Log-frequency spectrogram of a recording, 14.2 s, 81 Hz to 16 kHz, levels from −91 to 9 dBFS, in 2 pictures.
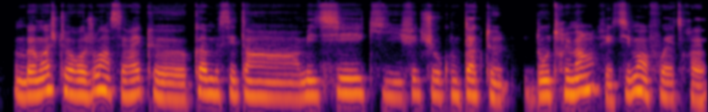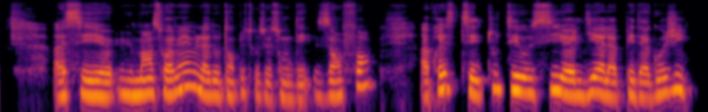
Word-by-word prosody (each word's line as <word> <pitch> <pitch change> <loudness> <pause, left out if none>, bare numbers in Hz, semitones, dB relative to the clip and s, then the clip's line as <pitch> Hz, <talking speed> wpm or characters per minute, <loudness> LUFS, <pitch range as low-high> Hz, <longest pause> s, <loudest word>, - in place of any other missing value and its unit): Bah 180 -1 +1
moi 200 +5 +3
je 235 - -1
te 225 - -3
rejoins, 195 +4 +2
c'est 200 -2 -5
vrai 185 +2 -1
que 160 -5 -3
comme 195 -2 +1
c'est 185 0 -7
un 165 -3 -3
métier 195 +3 -1
qui 185 -2 -11
est - - -9
effectué 185 +3 -7
au 180 - -4
contact 180 0 -2 0.3
d'autres 180 0 -1
humains, 215 +6 +3
effectivement, 185 +3 -1
il 195 - 0
faut 185 -1 -6
être, 165 0 -8
heu, - - -10 0.5
assez, 180 +1 +2
heu, 170 -1 +3
humain 190 0 +2
soi-même. 215 +7 +2
Là 185 -5 +3
d'autant 175 -1 -2
plus 200 +3 -10
que 165 - -10
ce 165 -2 -6
sont 160 0 -5
des 150 +2 -8 0.2
enfants, 200 +12 0 0.5
après 240 +2 +4
c'est 190 -5 +3
tout 245 +2 0
est 230 - +11
aussi, 210 +2 +3
heu, 185 -2 +7
lié 185 +4 +2
à - - +5
la 170 -2 +2
pédagogie. 190 +7 0
185 Hz, 195 wpm, -24 LUFS, 175-200 Hz, 0.5 s, est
